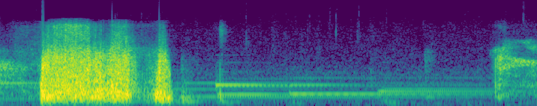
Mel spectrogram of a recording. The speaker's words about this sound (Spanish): Encima que hay tremenda lluvia ahorita.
